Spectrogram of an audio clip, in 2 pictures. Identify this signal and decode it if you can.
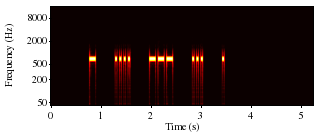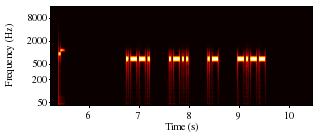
Morse code, heard as a keyed tone, about 28 wpm, spaced as for 16 wpm, 700 Hz. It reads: THOSE PLAY
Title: 3x Character Spacing - Top 500 Words - 28wpm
